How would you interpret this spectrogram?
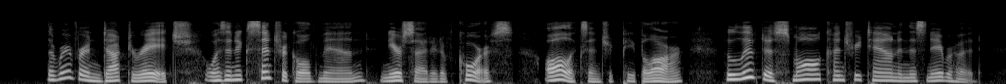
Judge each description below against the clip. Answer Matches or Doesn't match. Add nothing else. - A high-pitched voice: Doesn't match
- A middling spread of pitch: Doesn't match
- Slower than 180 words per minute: Matches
